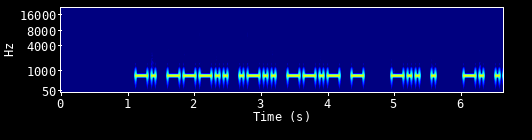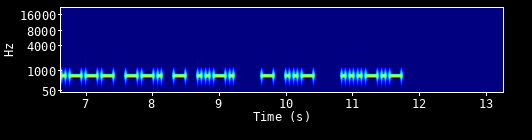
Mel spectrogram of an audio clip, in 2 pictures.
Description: Morse code, heard as a keyed tone, about 20 wpm, 700 Hz. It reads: N8LQT DE N2GTF TU <SK>
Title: K1USN SST QSO Practice 20wpm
